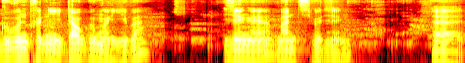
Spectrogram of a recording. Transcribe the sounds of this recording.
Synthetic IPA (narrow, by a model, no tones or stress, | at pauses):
ɡubunpʰɯɾnidawɡɯmajiba | zeŋamansibaɾzḛŋ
